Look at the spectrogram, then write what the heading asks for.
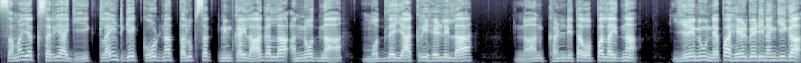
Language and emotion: Kannada, angry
